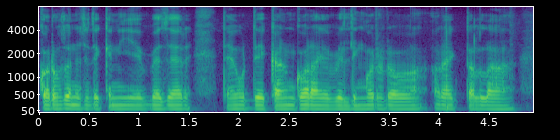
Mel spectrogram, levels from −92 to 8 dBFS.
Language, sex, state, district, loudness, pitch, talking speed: Chakma, male, Tripura, Dhalai, -18 LUFS, 105 Hz, 180 wpm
